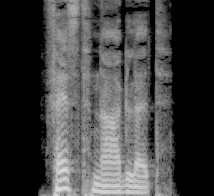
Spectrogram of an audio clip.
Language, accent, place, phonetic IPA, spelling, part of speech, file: German, Germany, Berlin, [ˈfɛstˌnaːɡlət], festnaglet, verb, De-festnaglet.ogg
- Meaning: second-person plural dependent subjunctive I of festnageln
